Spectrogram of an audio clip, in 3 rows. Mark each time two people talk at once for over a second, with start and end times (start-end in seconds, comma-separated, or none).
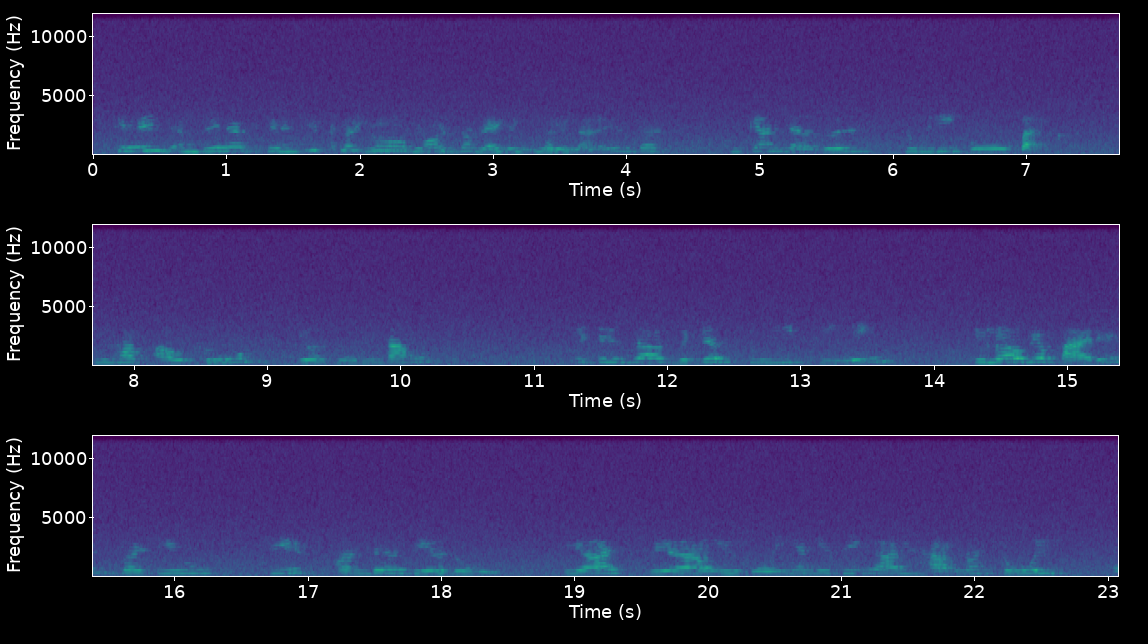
1.9-3.8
